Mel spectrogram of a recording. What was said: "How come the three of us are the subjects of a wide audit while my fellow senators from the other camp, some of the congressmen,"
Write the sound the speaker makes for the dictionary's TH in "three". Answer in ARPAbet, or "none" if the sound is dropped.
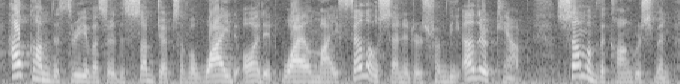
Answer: TH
